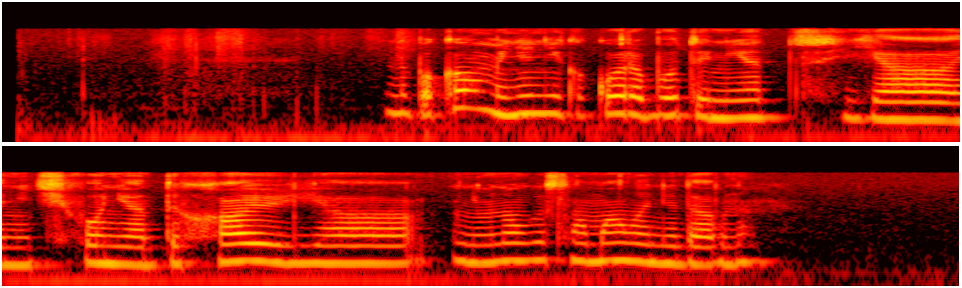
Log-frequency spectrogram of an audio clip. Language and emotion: Russian, sad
